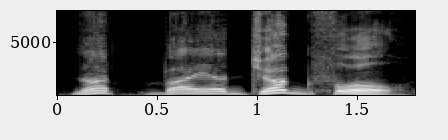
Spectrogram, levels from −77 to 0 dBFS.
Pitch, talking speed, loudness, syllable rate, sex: 165 Hz, 135 wpm, -16 LUFS, 3.0 syllables/s, male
